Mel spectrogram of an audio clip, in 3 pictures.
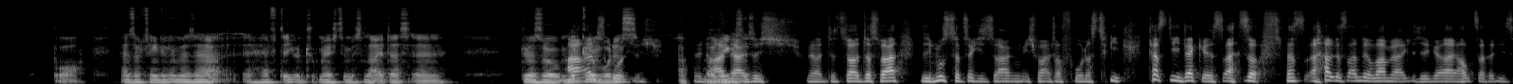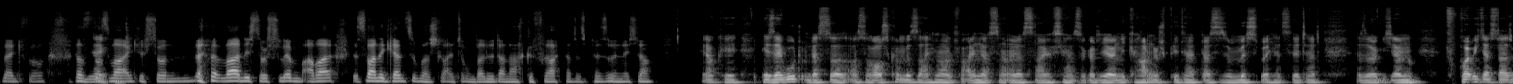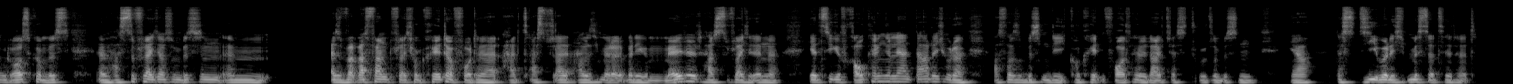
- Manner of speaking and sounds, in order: laughing while speaking: "die dass die weg ist. Also, das alles andere"; chuckle
- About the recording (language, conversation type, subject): German, podcast, Wie gehst du damit um, wenn jemand deine Grenze ignoriert?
